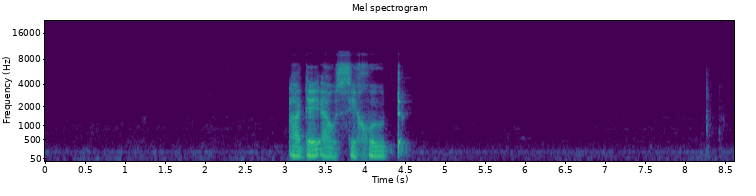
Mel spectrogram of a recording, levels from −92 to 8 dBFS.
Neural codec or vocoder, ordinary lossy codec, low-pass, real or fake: none; Opus, 32 kbps; 7.2 kHz; real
